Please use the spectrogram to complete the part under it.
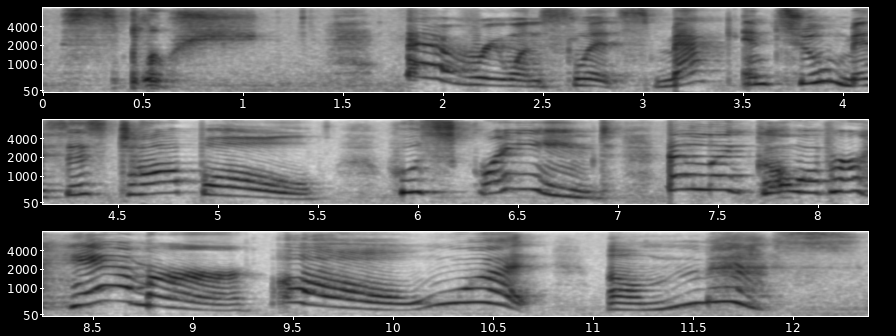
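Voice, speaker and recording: A storybook read-aloud host, this woman has a fairly high, fairly bright voice. She reads a children's picture book aloud, adding exclamations and chatty asides for young listeners.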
